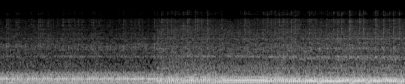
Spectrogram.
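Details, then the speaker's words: 2007 Suzuki GSX-R 750 wrecked-bike rebuild, idling up to temperature with oil residue burning off: steady idle with a loose, uneven ticking rattle about three times a second; suspected bad cam chain tensioner, unconfirmed; radiator also leaking. "Sounds like we've got a bad tensioner. Bad tensioner."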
